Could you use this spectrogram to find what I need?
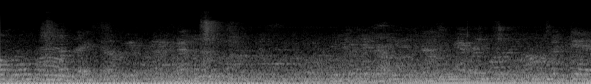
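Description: A young woman chews crunchy pastry.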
